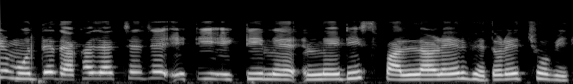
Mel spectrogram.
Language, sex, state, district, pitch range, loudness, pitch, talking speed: Bengali, female, West Bengal, Jalpaiguri, 230-275 Hz, -15 LUFS, 255 Hz, 135 wpm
